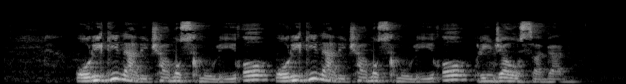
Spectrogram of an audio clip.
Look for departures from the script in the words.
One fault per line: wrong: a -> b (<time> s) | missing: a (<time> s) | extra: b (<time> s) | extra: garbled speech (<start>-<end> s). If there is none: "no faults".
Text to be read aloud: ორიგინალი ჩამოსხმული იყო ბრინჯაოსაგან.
extra: ორიგინალი ჩამოსხმული იყო (2.8 s)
